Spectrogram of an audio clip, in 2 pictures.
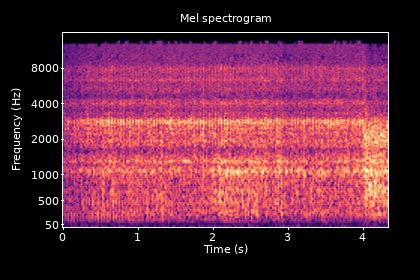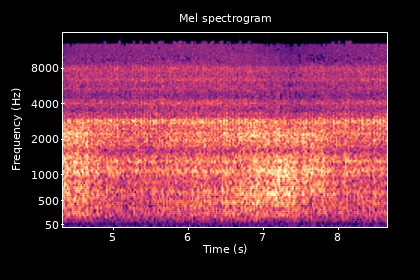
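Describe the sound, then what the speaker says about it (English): A Holden LH Torana 1900 engine drones steadily under load while driving uphill, loud and continuous, with slight rises in pitch as it pulls. "Up the steepest hills, the engine pulls well"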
